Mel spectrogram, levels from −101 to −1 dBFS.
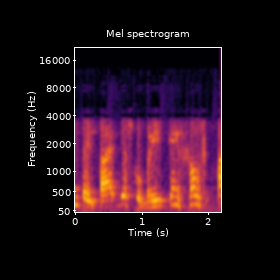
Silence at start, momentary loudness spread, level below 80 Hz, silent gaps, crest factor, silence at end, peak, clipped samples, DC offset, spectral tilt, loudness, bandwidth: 0 s; 5 LU; -58 dBFS; none; 16 dB; 0 s; -4 dBFS; under 0.1%; under 0.1%; -8.5 dB/octave; -21 LUFS; 4.8 kHz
